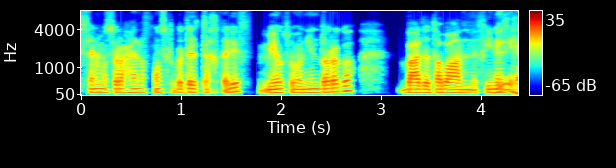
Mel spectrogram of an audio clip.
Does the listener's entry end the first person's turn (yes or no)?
yes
